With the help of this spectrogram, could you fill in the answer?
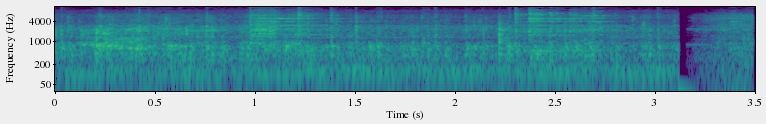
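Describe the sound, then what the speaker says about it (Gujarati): A spoon clinks and scrapes in a pan while bottle gourd and milk are stirred and cooked down together, with steady close scraping and a low simmer throughout, and no voices. "દૂધીને પણ હલાવતા જઈશું, દૂધને પણ હલાવતા જઈશું અને બરાબર શેકાવા દઈશું."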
